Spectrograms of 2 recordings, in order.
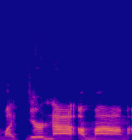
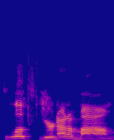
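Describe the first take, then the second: First: "not" hit hard in "you're not a mom"; stress on not. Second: Said in the usual way. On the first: Retold or imitated. Daughter repeats it to mom, punching "not".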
